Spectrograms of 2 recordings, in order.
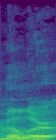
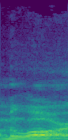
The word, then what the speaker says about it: Millar: movie like uh like Mark Miller Millar and that's how you say his name Mark Millar he's always everybody does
